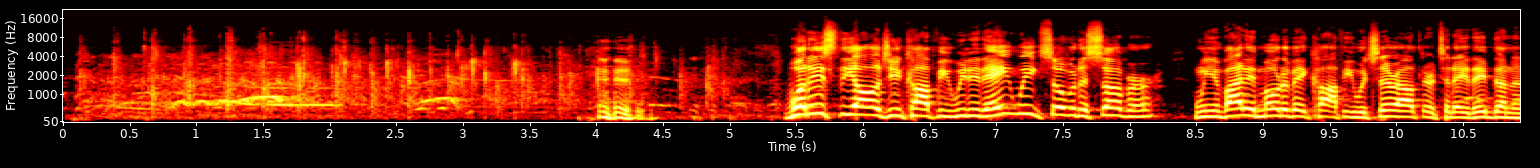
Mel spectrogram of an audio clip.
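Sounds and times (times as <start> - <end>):
audience clapping: 0.0 - 5.4
laughter: 0.0 - 5.4
speech: 4.0 - 4.6, 5.4 - 10.9.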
